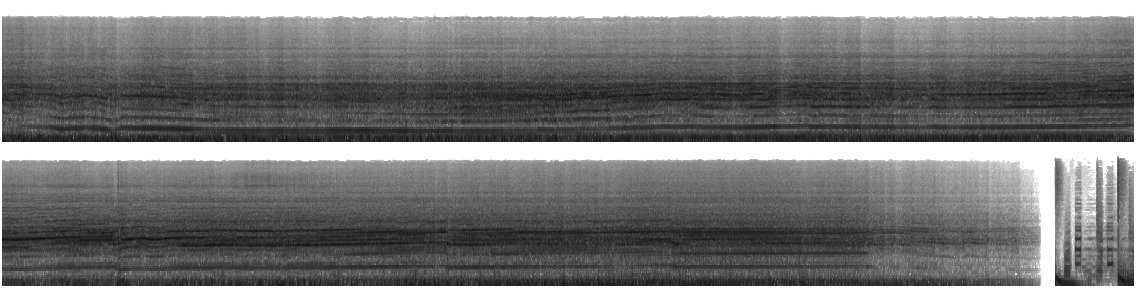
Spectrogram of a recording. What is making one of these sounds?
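Wind rushes hard past the rider.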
